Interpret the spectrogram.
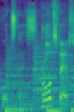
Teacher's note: So there's a plosive sound at the beginning.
